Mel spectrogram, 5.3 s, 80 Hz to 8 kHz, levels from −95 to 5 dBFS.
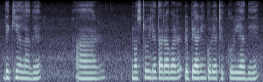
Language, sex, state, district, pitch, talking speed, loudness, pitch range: Bengali, female, Assam, Hailakandi, 225 Hz, 135 wpm, -16 LUFS, 215-230 Hz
